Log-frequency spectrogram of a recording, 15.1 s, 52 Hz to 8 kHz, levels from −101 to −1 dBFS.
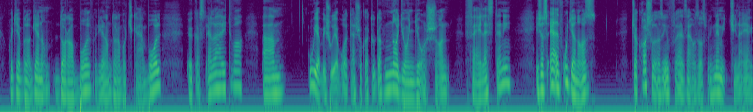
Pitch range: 115-150 Hz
